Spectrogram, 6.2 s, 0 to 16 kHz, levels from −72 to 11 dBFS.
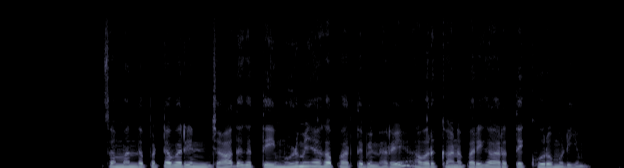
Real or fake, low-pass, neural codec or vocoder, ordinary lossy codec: real; 14.4 kHz; none; none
